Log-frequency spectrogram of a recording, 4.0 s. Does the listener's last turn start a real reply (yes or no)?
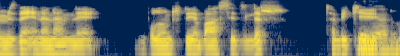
no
